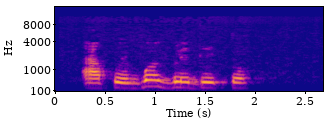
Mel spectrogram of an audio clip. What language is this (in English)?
Aja (Benin)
